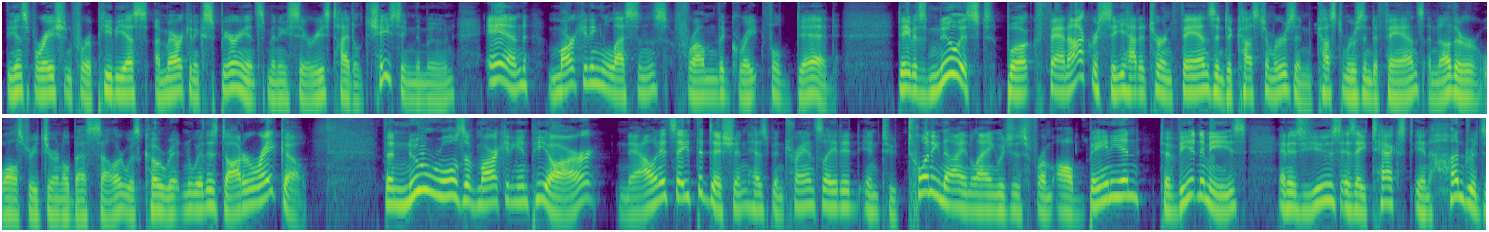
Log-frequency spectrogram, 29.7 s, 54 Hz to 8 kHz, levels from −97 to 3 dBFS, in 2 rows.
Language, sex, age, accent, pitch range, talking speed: English, male, 50-69, American, 125-180 Hz, 150 wpm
